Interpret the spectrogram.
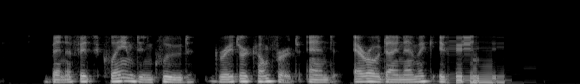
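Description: From start to finish the speech carries a gritty, grainy distortion that tracks its level, with quieter passages roughening and the error sitting about 45 dB below the signal. The likely cause is low bit depth without dither: samples rounded to roughly 10 bits, so the error follows the waveform. The telephone-band G.711 path stops short of 3.8 kHz.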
